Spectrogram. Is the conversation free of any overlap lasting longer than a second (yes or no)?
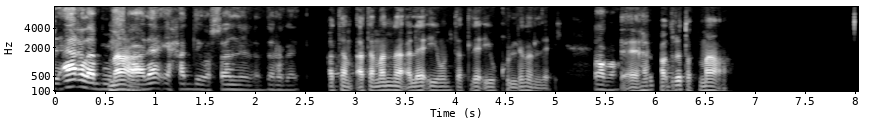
yes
